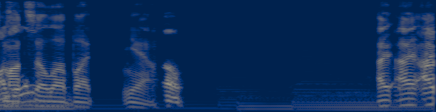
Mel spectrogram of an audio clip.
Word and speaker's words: Mozilla: it anyway so here wait that's how you pronounce it well technically it's Mozilla but yeah oh I I I just have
